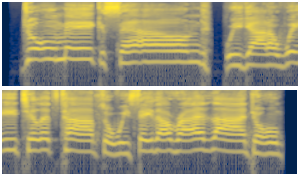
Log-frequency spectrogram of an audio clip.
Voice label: Throat Length Verse Distressed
